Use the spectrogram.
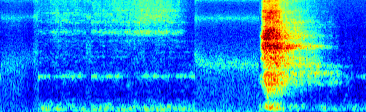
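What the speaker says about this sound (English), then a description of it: "Big blast, exhale out through the mouth." A long, forceful breath is pushed out through the mouth during a relaxation breathing exercise, one loud breathy rush that swells suddenly after a quiet stretch of faint background hum, then fades away.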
